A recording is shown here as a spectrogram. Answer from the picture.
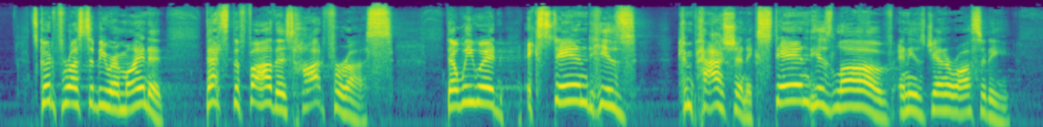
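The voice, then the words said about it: Faint Australian accent. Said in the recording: “what's left of my Australian accent”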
